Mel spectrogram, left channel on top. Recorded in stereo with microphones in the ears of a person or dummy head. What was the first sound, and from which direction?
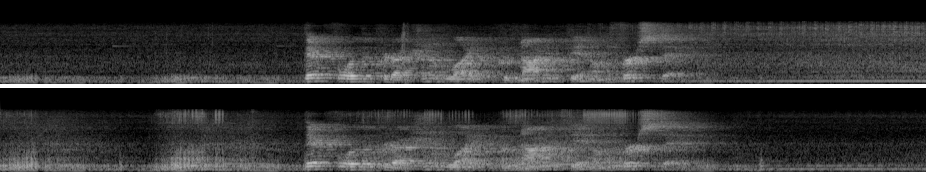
A man speaking, 50° left (ahead or behind).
